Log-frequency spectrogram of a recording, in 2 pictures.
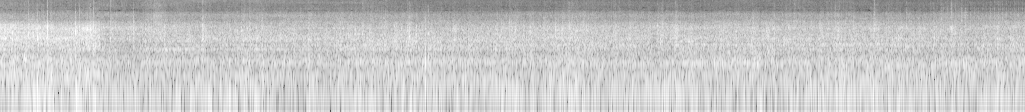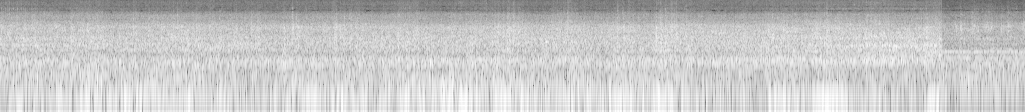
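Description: A model diesel train rolls quietly along model track.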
